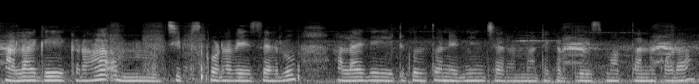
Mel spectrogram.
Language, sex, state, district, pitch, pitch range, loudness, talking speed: Telugu, female, Andhra Pradesh, Manyam, 175 Hz, 165-185 Hz, -20 LUFS, 130 wpm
